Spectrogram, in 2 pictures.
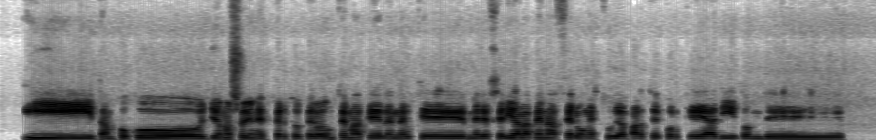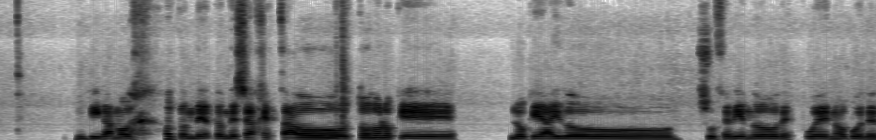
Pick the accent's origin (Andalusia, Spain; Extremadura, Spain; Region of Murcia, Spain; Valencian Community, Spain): Andalusia, Spain; Granada; moved away as an adult; also born or lived in Sevilla / Barcelona; Yo cuando me fui de Granada, bueno, estuve un año aquí en Sevilla y luego fui a Barcelona, donde estuve también unos cuantos años.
